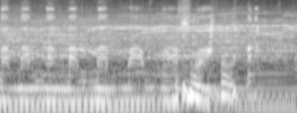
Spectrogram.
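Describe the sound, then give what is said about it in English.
A steady, loud low electronic hum drones throughout in the KISS Room on Monaco Radio, with faint indistinct voices and crowd murmur in the background and a brief swell of noise near the middle. “And see, I faded out with the hum.”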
